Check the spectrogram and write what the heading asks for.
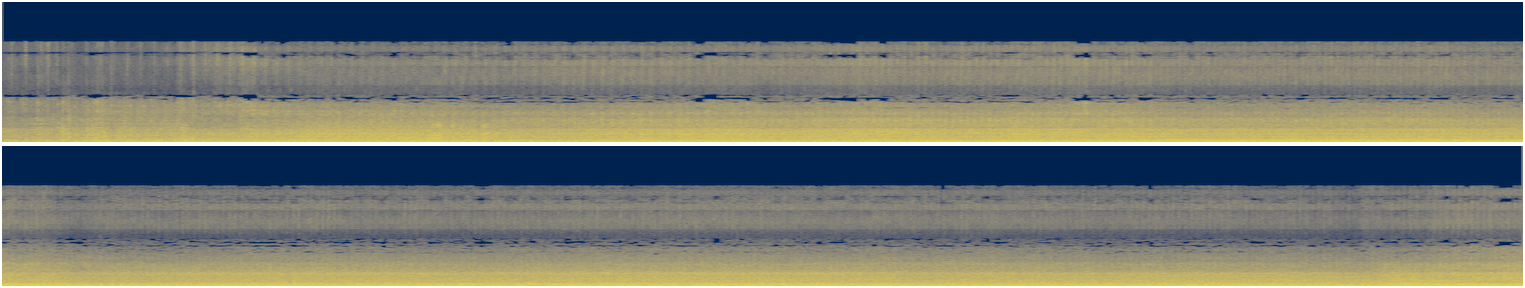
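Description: Farm tractor's diesel engine running while driving, heard from aboard: a steady low drone whose pitch rises about ten to twelve seconds in and then holds.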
